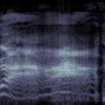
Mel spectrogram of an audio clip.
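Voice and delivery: long high-pitched mock scream; comic imitation of screaming in agony; mock pain scream. Retelling a wounded man's fall, mock pain scream. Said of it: "falls down screaming in pain".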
